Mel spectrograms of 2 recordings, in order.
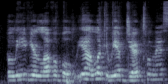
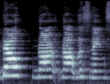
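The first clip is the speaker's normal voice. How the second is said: high, loud playful nope; mock refusal; 11 semitones higher, 14 dB louder than usual. Reader voicing the querent ignoring temptations, loud mock refusal. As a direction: shut it down loudly. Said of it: "You're like".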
